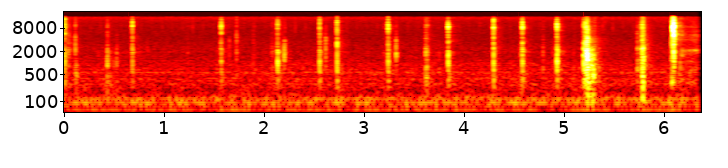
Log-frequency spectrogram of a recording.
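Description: Sheets of a 12x12 pad of double-sided printed cardstock being flipped one after another, each turned sheet giving a faint soft click at an uneven pace of a few per second, with a louder flap just past five seconds in.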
